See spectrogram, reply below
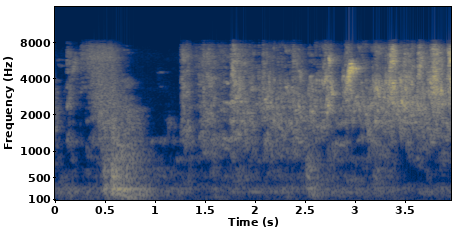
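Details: Budgies feeding on fresh green leaves: a falling sweep of noise opens, then a swelling flock of high, rapid chirps and warbles.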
